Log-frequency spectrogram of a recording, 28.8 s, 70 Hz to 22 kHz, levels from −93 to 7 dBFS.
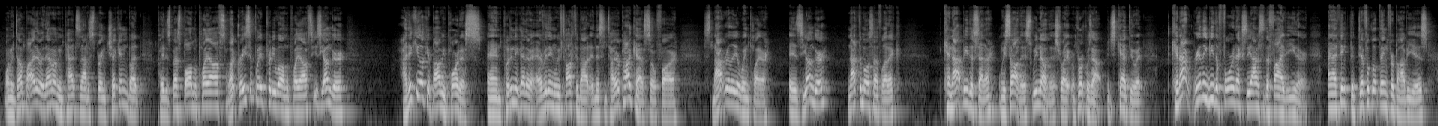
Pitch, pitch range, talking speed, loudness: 145 Hz, 125-170 Hz, 220 wpm, -22 LUFS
